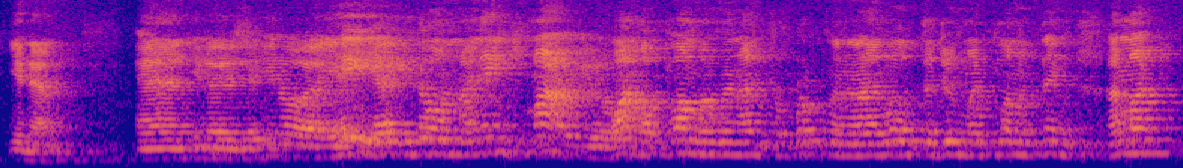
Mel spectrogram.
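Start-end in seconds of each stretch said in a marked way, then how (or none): 2.2-7.8 higher, lightly voiced Brooklyn plumber; tentative actor's Mario. Imitating another actor auditioning, higher plumber voice. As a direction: recite a stock Brooklyn plumber introduction. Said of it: "every other actor would start".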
